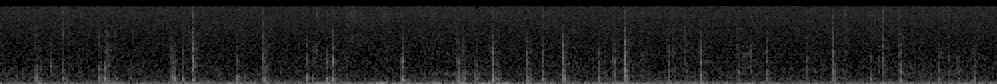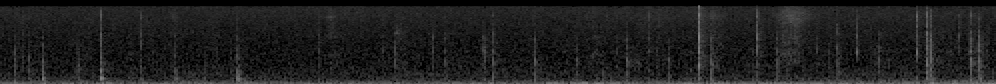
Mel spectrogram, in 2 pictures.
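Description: Fingertips tap and scratch the embossed lid of a medium, hollow blue plastic carry case lying flat, then both hands hold it and tap its sides. The result is a quiet run of many short, dry, hollow taps and soft scratching over a low, steady rumble.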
